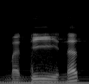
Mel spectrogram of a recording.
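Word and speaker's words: مدينة: Perhatikan Madinat Bogor. Seolah-olah taknya seperti tak, bukan tak marbutah. Tapi disukunkan seolah-olah ada tak yang terbuka, tak biasa.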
